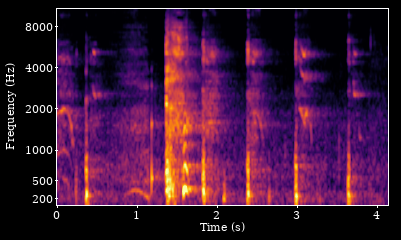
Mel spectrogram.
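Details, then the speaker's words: A single cough picked up by the microphone while an adult talks; the speaker apologizes afterwards. "Sorry. Ini kalau batuk gini pakai mic kedengeran banget kali ya. Maaf."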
